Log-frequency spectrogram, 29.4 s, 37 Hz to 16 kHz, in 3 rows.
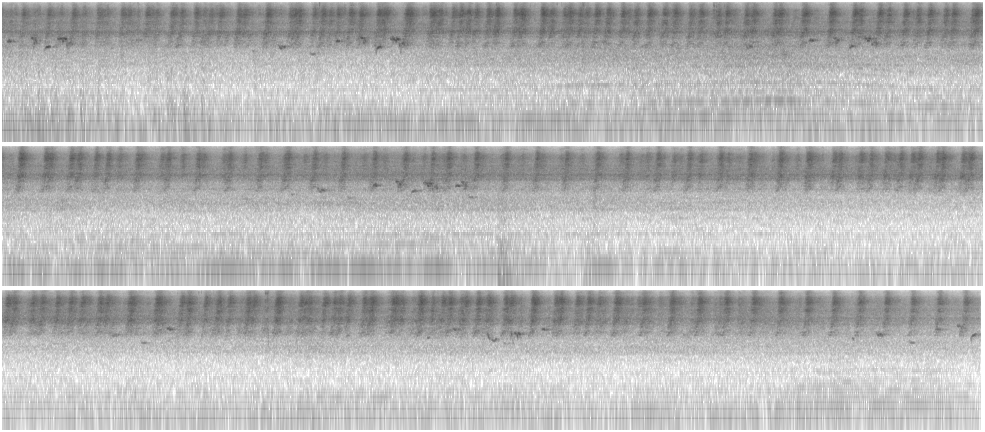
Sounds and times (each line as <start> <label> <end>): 0.0 Trains traveling through 19.1
0.0 Birdsong 29.4
0.0 Cicadas 29.4
0.0 Traffic 29.4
